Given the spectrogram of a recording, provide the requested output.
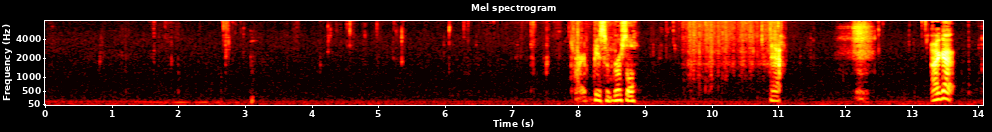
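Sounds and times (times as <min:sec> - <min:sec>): person chewing with wet mouth clicks: 0:02.6 - 0:03.2.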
